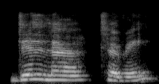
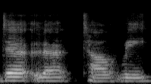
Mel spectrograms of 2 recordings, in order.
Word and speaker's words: dilatory: There's two different pronunciations. If you look in the chat, dilatory, British apparently, and dilatory in US.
